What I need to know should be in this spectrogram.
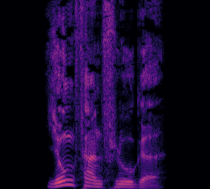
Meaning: dative singular of Jungfernflug
- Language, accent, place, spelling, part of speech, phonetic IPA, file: German, Germany, Berlin, Jungfernfluge, noun, [ˈjʊŋfɐnˌfluːɡə], De-Jungfernfluge.ogg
